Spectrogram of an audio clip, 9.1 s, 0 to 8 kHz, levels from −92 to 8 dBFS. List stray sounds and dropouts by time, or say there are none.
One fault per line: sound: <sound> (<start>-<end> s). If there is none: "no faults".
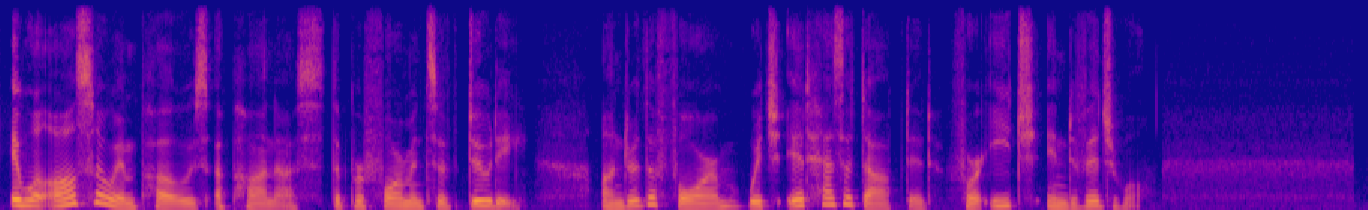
no faults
